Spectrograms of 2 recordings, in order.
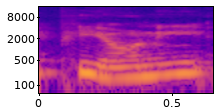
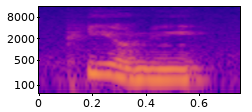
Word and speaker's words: peony: little p i say peony and then somebody corrected me the other day and said it's peony peony and i say peony i i put the accent on the wrong syllable so i don't know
